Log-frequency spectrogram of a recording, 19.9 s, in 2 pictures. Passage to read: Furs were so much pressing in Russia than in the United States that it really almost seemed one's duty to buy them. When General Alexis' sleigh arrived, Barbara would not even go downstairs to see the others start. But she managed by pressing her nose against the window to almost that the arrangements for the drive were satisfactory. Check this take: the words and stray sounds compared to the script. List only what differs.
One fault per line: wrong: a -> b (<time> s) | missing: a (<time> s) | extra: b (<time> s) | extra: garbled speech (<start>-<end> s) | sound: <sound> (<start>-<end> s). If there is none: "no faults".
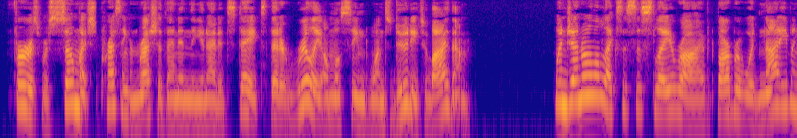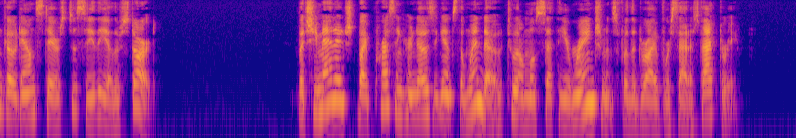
no faults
